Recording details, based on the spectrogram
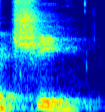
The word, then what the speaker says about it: Chi: It's spelled C H I. I don't know if that's like Yeah, a chi. Chi. Yeah. Okay. – That place is good. All right because it's spelled the same as the Greek letter chi.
